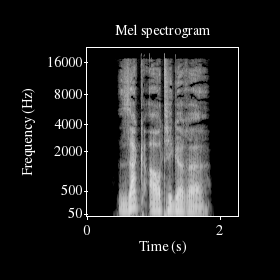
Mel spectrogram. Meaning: inflection of sackartig: 1. strong/mixed nominative/accusative feminine singular comparative degree 2. strong nominative/accusative plural comparative degree
- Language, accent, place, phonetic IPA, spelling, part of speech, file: German, Germany, Berlin, [ˈzakˌʔaːɐ̯tɪɡəʁə], sackartigere, adjective, De-sackartigere.ogg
